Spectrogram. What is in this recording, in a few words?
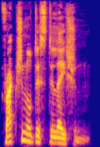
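"fractional distillation", English, British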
